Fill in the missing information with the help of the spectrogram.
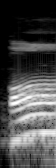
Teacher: huruf qaf di sini dipanjangkan 2 harakat karena ada alif · Huruf qaf itu pangkal tenggorokan, ya, atau akhir daripada rongga mulut. · qaf ini, ya, dia tidak berdesis seperti misalnya huruf kaf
